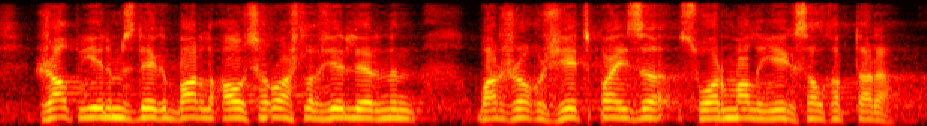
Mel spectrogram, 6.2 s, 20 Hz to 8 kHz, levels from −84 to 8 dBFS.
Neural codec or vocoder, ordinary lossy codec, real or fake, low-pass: codec, 16 kHz in and 24 kHz out, 1 kbps, XY-Tokenizer; none; fake; 7.2 kHz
